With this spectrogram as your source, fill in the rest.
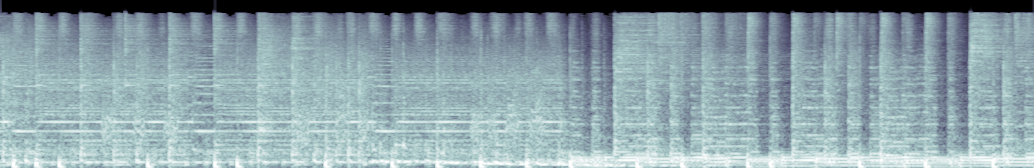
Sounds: music

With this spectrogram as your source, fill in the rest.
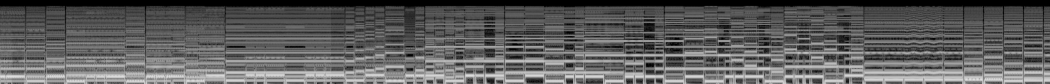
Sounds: video game music, music

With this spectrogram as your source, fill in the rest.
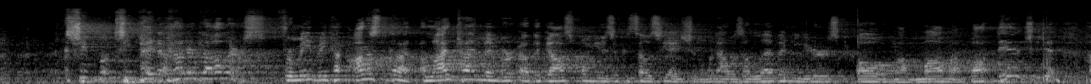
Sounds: narration, speech, male speech

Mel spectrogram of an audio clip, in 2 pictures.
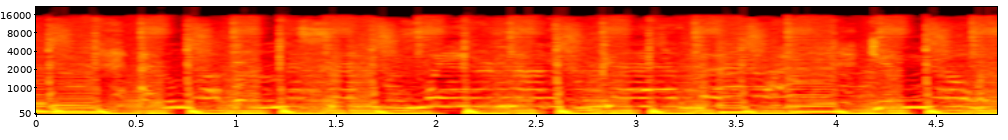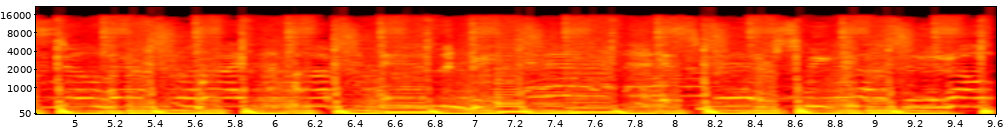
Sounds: music

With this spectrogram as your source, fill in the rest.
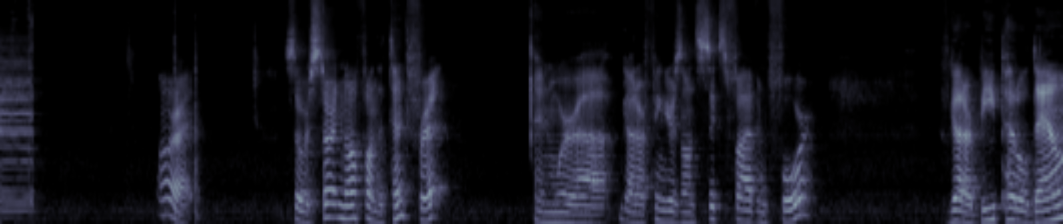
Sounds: musical instrument, guitar, speech, strum, music

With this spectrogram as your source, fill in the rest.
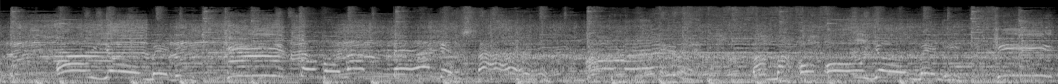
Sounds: driving snowmobile

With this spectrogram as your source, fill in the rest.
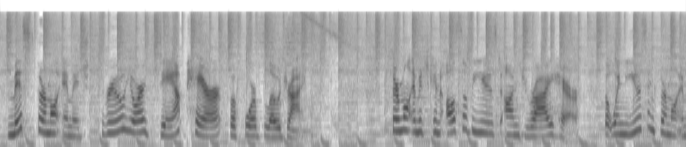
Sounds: speech, music

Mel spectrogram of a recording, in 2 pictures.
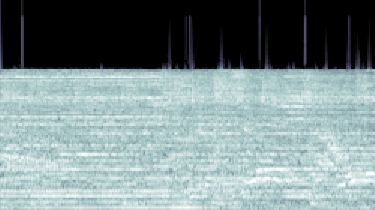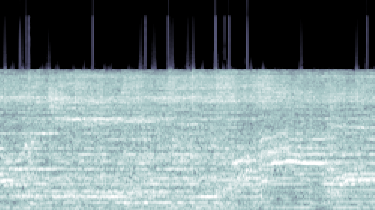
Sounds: music, inside a large room or hall, singing

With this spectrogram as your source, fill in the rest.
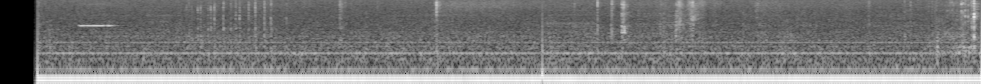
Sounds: shuffling cards

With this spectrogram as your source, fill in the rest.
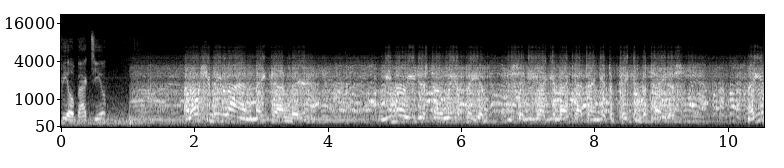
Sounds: speech, radio

